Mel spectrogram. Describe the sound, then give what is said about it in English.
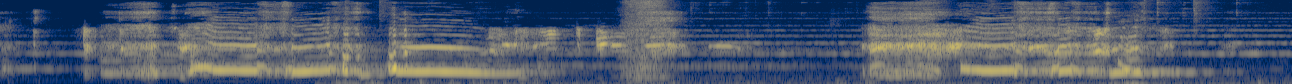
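Two people sobbing to each other on a phone call: wavering, high-pitched wailing cries in two long bursts, separated by a sharp breathy gasp, with shaky pitch throughout. “And they're both just sobbing to each other.”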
